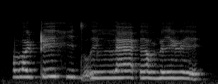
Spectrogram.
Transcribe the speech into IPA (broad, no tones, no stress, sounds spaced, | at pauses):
lˠ i ɭ ʈ e x i d o̰ ɪ̯ lː æ ʔ e lˠ ɳ i ɭ e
